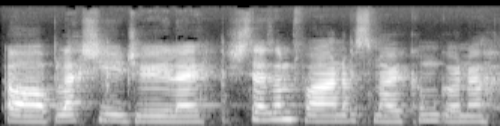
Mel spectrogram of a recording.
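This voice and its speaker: Woman, 30s, tarot streamer; stuffy nose, bright edge, chatty and apologetic, webcam at a home desk. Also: on the low side, fairly even intonation, normal speed. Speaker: tarot reader streaming live. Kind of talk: casual live-stream chat. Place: small home office in the evening.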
